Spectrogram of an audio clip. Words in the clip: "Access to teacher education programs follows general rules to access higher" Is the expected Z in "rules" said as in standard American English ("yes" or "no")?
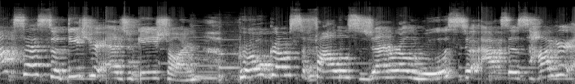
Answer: no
